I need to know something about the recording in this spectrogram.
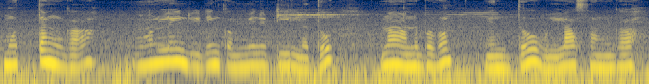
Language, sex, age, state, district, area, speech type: Telugu, female, 18-30, Andhra Pradesh, Nellore, rural, spontaneous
